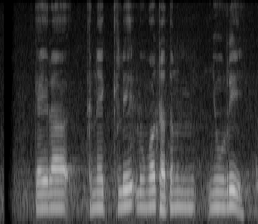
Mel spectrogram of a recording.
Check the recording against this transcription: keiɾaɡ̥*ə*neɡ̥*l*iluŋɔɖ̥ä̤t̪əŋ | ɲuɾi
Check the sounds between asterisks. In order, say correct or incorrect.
correct, correct

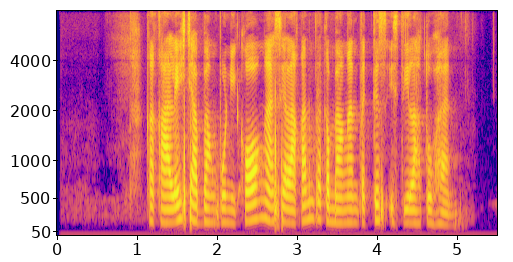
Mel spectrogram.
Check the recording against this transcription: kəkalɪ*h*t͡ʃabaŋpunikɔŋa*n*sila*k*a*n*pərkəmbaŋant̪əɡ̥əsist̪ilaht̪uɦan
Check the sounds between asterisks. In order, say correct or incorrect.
correct, incorrect, correct, correct

